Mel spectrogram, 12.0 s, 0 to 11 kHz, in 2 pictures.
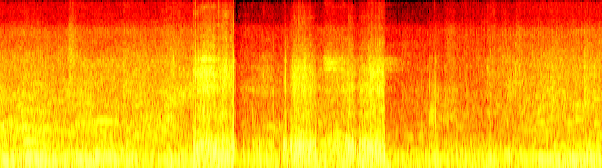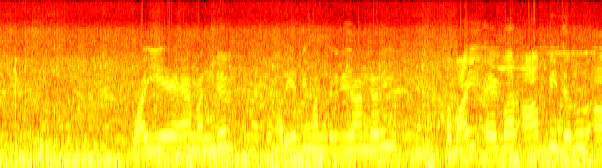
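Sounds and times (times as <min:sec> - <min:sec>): traffic rumble: 0:00.0 - 0:12.0
wind: 0:00.0 - 0:12.0.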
